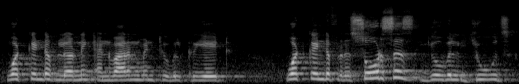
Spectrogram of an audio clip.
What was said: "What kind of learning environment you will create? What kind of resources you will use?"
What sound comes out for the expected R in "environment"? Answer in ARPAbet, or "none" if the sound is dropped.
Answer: R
